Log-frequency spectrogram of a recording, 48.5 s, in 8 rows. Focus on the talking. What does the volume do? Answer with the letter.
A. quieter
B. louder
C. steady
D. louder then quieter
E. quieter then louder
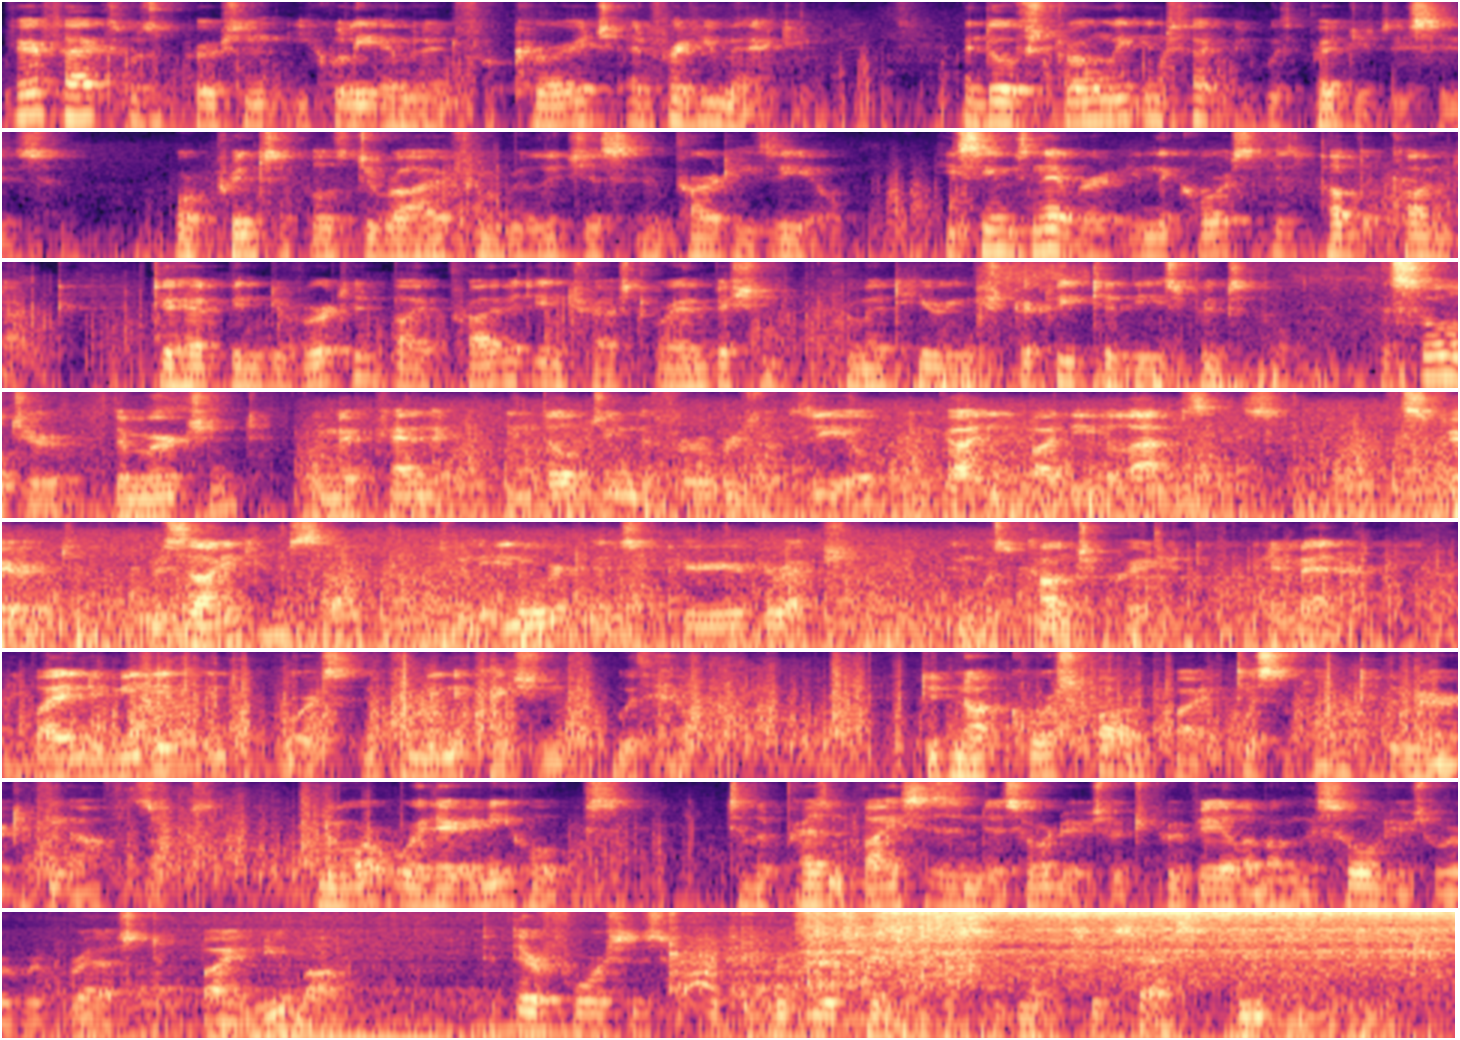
C.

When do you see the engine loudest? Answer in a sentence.
The loudest moment of the engine is at 46 seconds.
